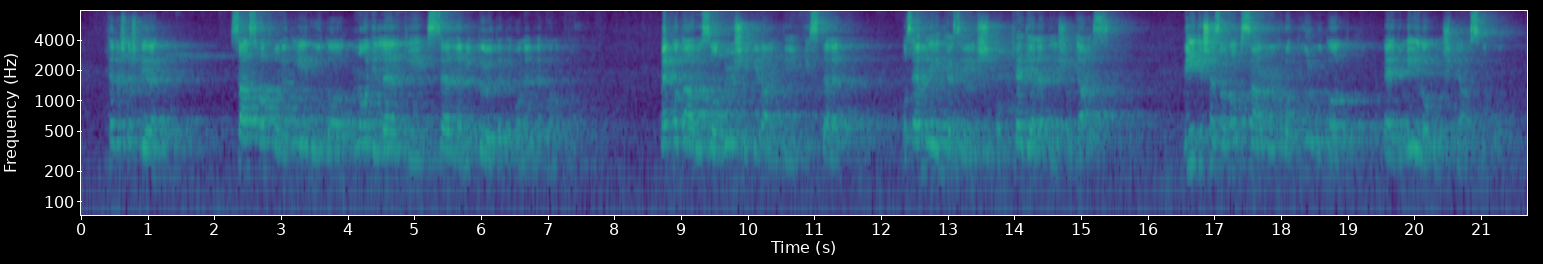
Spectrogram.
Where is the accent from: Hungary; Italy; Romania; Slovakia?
Romania; Arad, Arad County; Arad szülővárosunk vallási és nemzeti szempontból is szorvány.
